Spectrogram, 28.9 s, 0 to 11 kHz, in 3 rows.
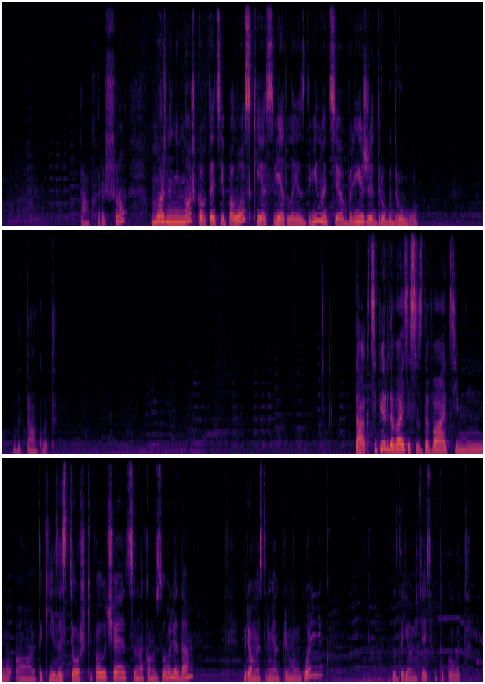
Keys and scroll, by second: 13.2 Left.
